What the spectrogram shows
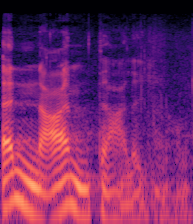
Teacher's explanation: Nun tu dibaca dengan izhar, dimatikan dengan betul, dengan menekan pada makhrajnya · Sebab itulah kalau orang tanya kenapa berlaku kena baca izhar sini, kerana huruf izhar dan nun mati itu dia huruf yang berjauhan. Jadi kita kena baca dengan jelaskan nun mati tanpa boleh kita memanjangkan.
